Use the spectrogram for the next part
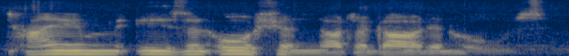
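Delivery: put-on slow, drawn-out Irish accent; botched Irish accent, slow. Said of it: "I was meaning to do a Jamaican accent. I ended up doing Irish".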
